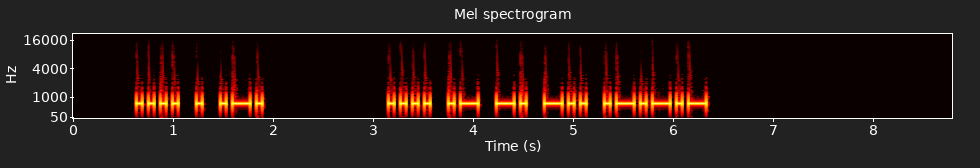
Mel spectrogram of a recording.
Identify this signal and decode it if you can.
Morse code, heard as a keyed tone, about 20 wpm, 700 Hz. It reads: HER HAND.
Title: 3x Word-Spacing - Sentences from Top 400 Words - 20wpm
